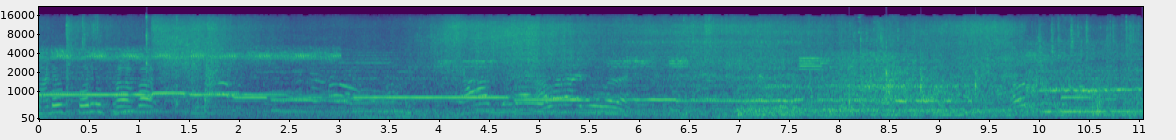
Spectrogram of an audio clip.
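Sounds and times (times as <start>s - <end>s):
busy outdoor background noise: 0.0s - 11.0s
people talking and calling: 0.0s - 11.0s.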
